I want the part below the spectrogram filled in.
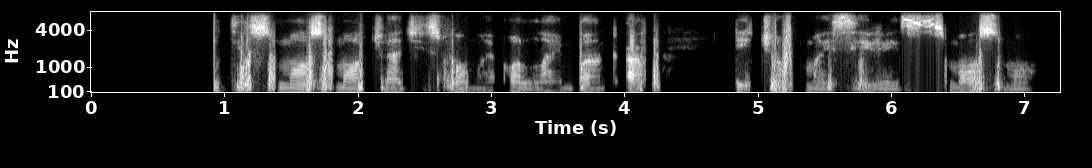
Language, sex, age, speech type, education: Nigerian Pidgin, male, 30-45, spontaneous, tertiary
